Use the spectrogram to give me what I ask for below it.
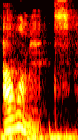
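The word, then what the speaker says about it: LMNT: me all of that would be element and it's spelled LM NT uh a lot of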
